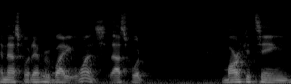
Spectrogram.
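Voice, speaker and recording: A man's fairly low, somewhat breathy voice with an American accent, monotone and flat in intonation. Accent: Lithuanian with American-sounding tinge. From Lithuania. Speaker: health and performance coach. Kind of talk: podcast interview. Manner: fast.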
